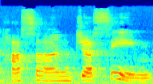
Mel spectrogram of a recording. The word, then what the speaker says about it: Hasan Jasim: and today i have the honor of interviewing hassan justine now my first question is did i pronounce that correctly 100 percent oh great well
